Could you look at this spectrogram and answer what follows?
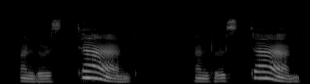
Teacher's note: two unstress syllables followed by a stress syllable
